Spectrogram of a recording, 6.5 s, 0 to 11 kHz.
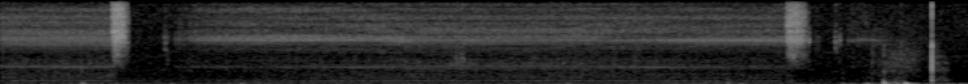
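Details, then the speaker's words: MSI B650I Edge Wifi motherboard M.2 cooler fan, briefly powered with no graphics card: faint steady fan hum just above quiet room rumble, no rattles or ticking. Small cooler fan running normally, audible but fairly quiet. "yeah it's it's not half bad of a fan noise but you can hear it so that's what this little fan sounds like for my particular build"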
